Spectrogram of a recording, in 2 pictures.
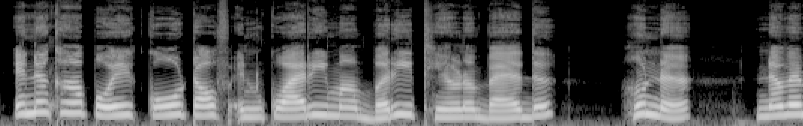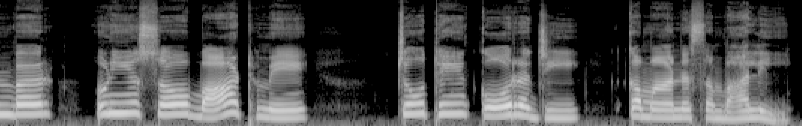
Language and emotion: Sindhi, neutral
